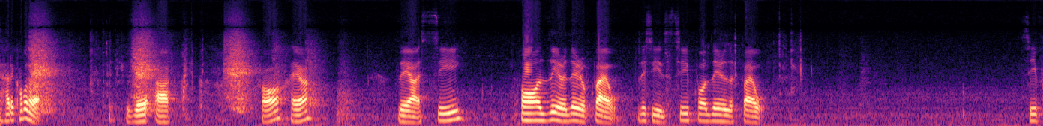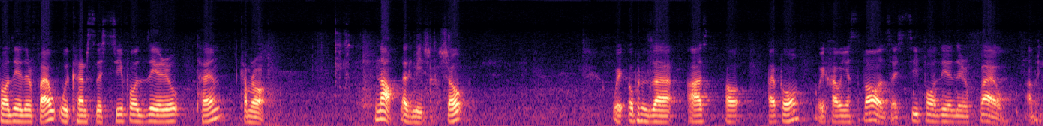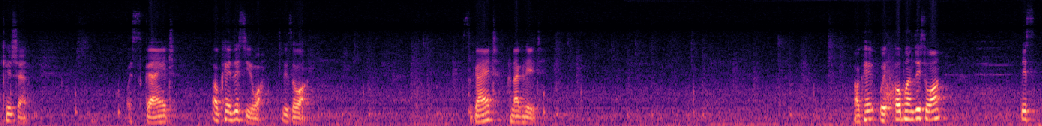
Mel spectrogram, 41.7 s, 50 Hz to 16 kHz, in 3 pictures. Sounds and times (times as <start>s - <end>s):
Speech: 0.0s - 0.6s, 1.7s - 2.4s, 3.5s - 4.3s, 5.3s - 6.3s, 6.9s - 10.2s, 13.6s - 17.6s, 18.9s - 20.2s, 22.1s - 28.2s, 29.5s - 32.0s, 34.0s - 35.1s, 39.2s - 40.4s, 41.4s - 41.7s.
